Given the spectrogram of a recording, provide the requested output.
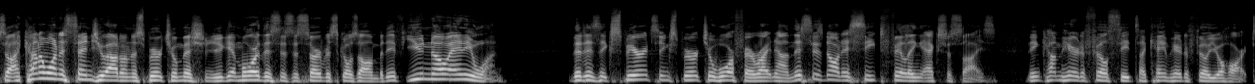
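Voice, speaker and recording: A very fast, high-pitched man with an English accent. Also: ordinary pitch variation, quiet background. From England. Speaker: evangelist preacher. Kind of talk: sermon. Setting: church with audience.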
